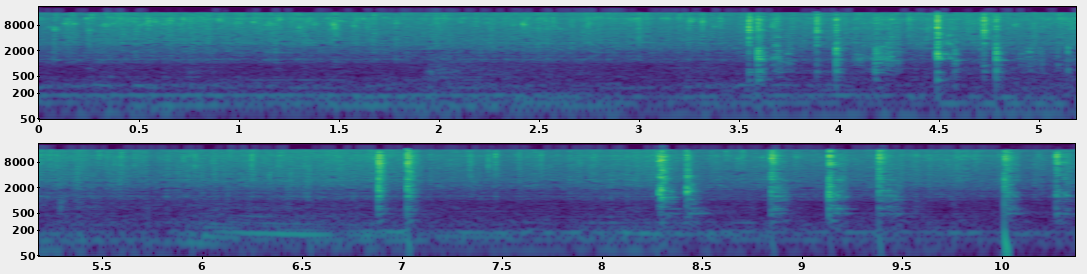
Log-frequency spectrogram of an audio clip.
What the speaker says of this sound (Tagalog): Igisa lang natin siya hanggang sa lumambot.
